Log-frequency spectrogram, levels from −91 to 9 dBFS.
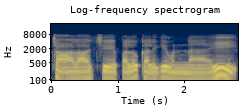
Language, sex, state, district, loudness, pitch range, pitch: Telugu, male, Andhra Pradesh, Sri Satya Sai, -13 LUFS, 105-115 Hz, 110 Hz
